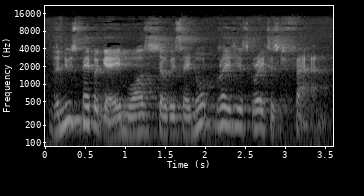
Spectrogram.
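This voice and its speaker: An actor playing a formal, wordy male commentator speaking in measured tones in a radio docudrama. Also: on the high side, lively intonation, a little mellow. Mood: dry, critical. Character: dry indignant commentator on the radio scandal. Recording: echoey, distant, faint noise.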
